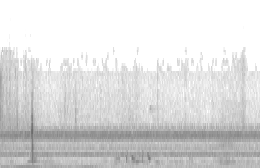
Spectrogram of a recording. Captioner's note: chicken clucks; rooster crows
